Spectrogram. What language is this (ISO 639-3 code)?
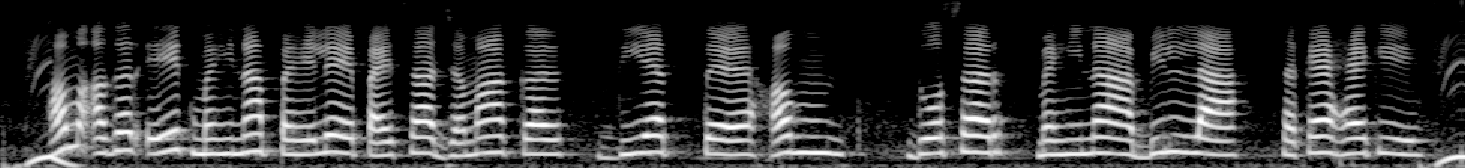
mag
